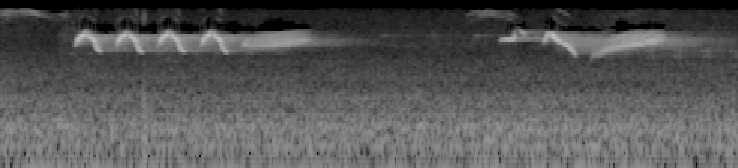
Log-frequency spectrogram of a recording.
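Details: Eastern crowned warbler, a summer visitor of leafy woods, sings four quick, high, looping notes and then a drawn-out buzzy note, rendered in Japanese as "shōchū ippai guī"; a second, shorter phrase starts about two seconds later.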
